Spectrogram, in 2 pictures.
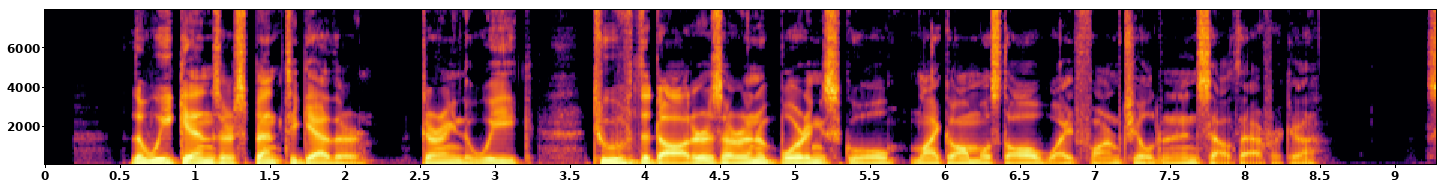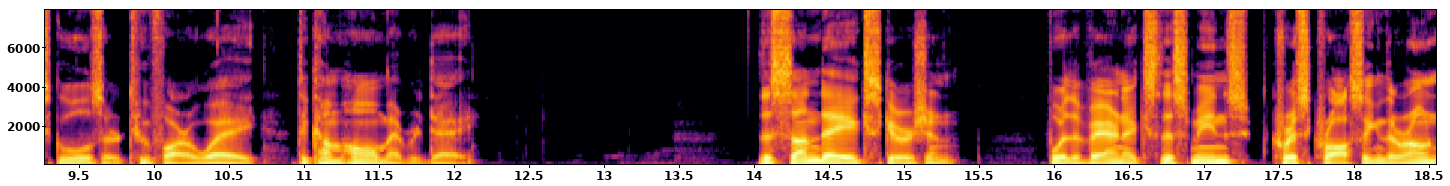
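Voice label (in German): feature Doku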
